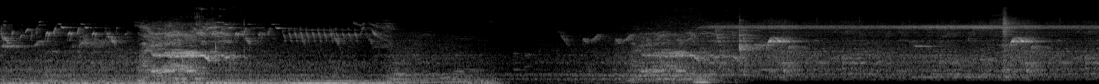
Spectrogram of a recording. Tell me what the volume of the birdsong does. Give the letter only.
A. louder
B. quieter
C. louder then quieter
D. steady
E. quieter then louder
B.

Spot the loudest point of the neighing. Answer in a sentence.
The volume of the neighing peaks at 2 seconds.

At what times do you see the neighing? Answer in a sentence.
The neighing can be heard from 1.4 to 2.5 s and from 6.2 to 7.5 s.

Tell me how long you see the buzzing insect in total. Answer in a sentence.
The buzzing insect can be heard for 7 seconds in total.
